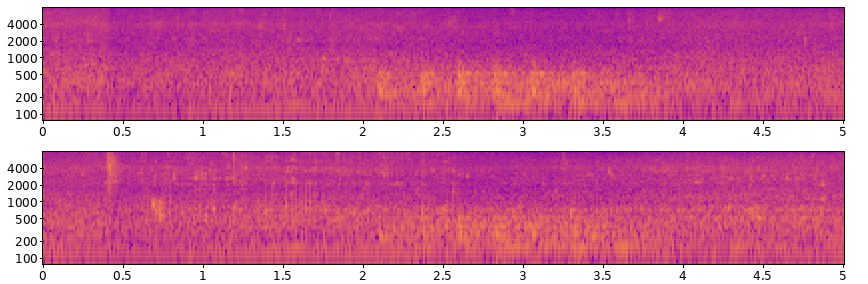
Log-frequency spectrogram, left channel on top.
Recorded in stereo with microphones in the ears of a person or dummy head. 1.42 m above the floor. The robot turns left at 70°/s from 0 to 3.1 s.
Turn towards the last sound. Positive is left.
turn(degrees=40)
